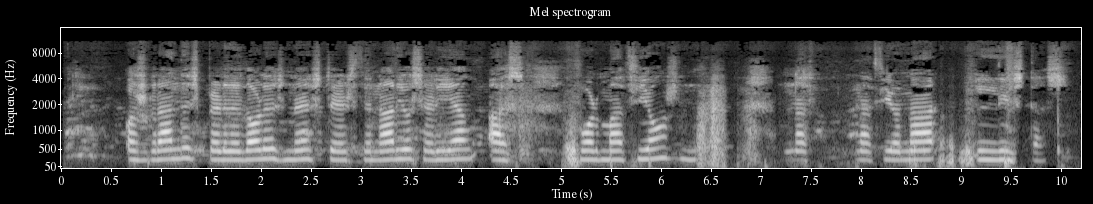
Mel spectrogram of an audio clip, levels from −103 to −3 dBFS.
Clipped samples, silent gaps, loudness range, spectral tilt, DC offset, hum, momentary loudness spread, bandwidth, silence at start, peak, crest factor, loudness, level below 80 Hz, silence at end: under 0.1%; none; 4 LU; -3.5 dB/octave; under 0.1%; none; 12 LU; 11.5 kHz; 0.05 s; -4 dBFS; 20 dB; -23 LUFS; -54 dBFS; 0.15 s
